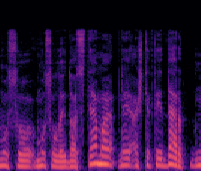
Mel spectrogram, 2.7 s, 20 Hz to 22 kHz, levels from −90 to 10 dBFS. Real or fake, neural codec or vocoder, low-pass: real; none; 10.8 kHz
